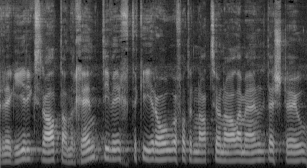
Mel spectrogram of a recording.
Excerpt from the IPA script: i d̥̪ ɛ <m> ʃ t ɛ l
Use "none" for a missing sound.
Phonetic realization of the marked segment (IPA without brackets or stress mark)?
none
